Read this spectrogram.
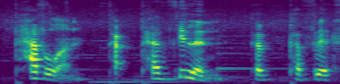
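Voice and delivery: plain reading voice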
